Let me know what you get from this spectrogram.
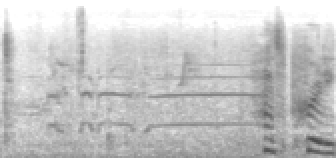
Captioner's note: rooster crowing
